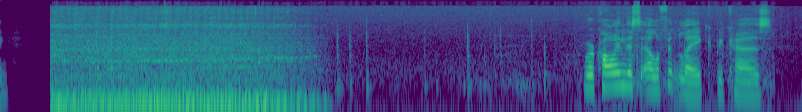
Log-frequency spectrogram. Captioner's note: car sounds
